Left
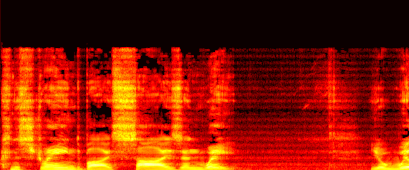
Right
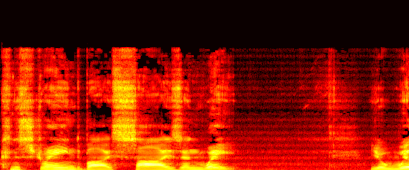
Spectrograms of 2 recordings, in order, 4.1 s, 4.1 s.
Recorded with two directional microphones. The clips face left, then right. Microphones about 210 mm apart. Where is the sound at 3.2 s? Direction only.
Centre (ahead or behind).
